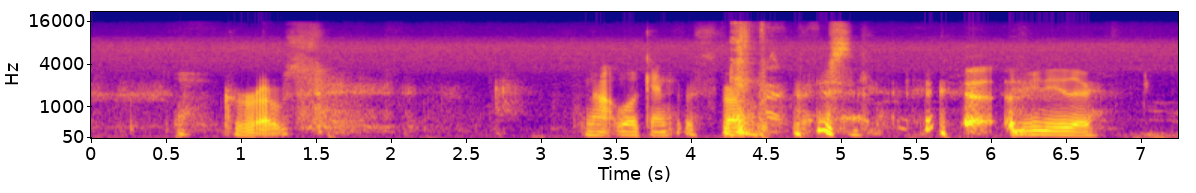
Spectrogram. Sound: chuckles

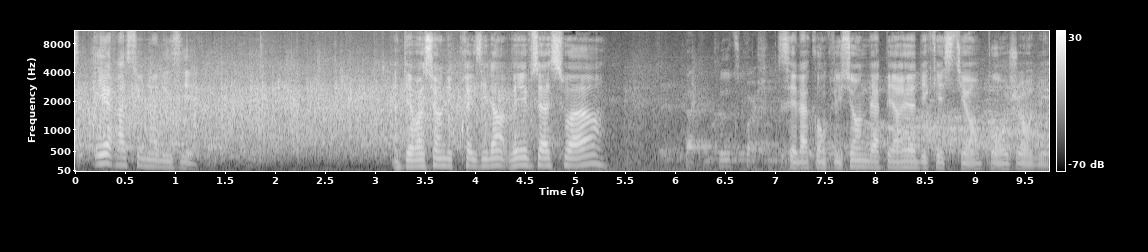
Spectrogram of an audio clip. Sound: applause

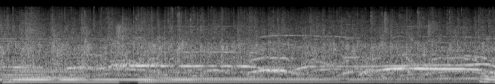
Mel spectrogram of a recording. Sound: applause

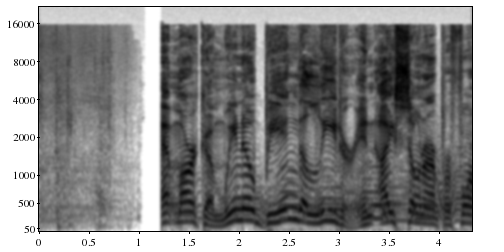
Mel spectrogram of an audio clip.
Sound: voiceover

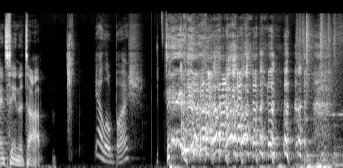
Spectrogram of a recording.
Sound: everyone laughing

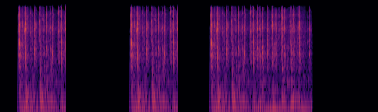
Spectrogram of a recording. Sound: keypad clicking

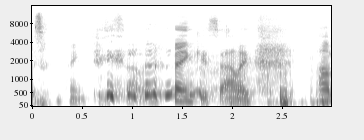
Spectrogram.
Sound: laughing

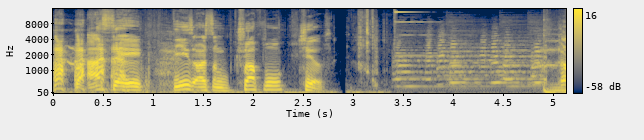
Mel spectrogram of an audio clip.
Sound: bell dings; trumpets fanfare

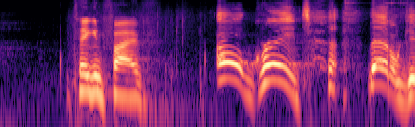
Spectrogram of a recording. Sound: chuckles

